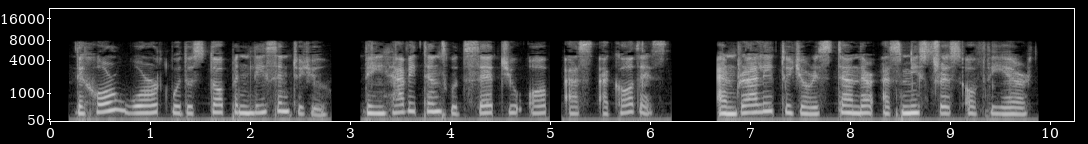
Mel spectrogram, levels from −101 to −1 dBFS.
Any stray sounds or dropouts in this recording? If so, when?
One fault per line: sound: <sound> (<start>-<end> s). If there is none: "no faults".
no faults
